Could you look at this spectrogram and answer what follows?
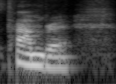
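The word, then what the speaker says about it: timbre: People call it timber, but it's not timber. It's pronounced as tambber.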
